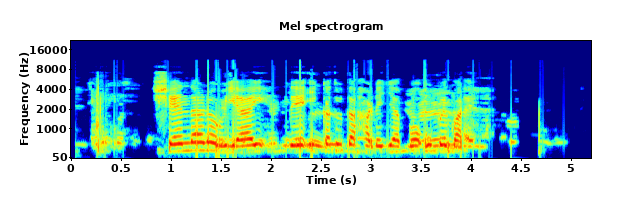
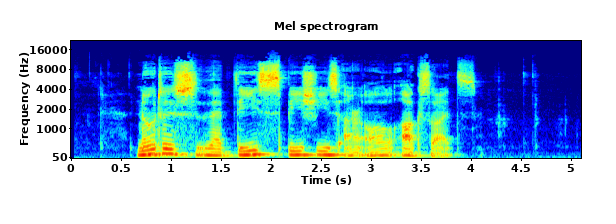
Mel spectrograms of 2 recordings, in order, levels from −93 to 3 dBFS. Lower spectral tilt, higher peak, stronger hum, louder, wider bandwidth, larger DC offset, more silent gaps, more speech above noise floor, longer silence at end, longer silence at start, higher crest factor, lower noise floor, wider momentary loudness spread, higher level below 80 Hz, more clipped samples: about the same, -3 dB/octave vs -4 dB/octave; about the same, 0 dBFS vs 0 dBFS; neither; first, -14 LUFS vs -17 LUFS; about the same, 11 kHz vs 11.5 kHz; neither; neither; second, 28 dB vs 41 dB; second, 0.4 s vs 1.1 s; second, 0.2 s vs 0.65 s; about the same, 16 dB vs 18 dB; second, -43 dBFS vs -58 dBFS; first, 19 LU vs 12 LU; second, -52 dBFS vs -46 dBFS; neither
